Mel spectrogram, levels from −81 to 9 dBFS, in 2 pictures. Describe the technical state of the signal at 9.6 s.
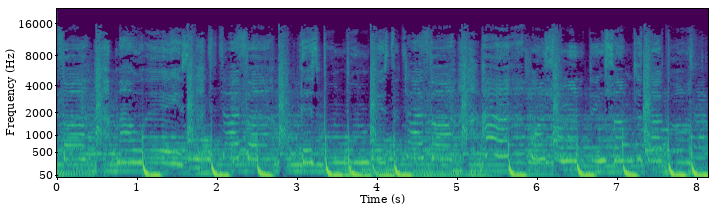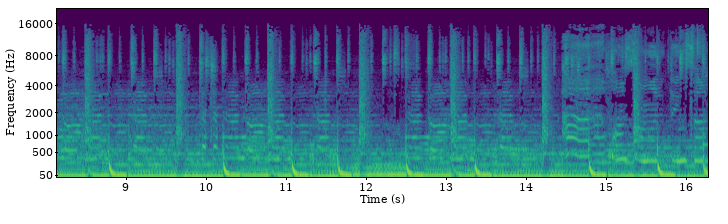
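At 9.6 s the signal is intact, with no dropout, distortion, glitch or other fault audible at that point.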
